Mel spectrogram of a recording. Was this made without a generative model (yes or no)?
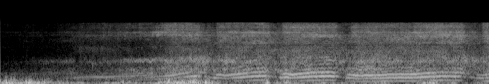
no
